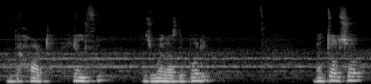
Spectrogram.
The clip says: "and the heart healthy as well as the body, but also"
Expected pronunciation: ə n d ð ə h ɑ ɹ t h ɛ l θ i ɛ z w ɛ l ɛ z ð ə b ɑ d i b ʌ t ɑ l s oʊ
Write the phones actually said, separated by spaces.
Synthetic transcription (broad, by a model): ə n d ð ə h ɑ ɹ t h ɛ l θ i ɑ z w ɛ l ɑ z ð ə b ɑ d i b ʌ t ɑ l s oʊ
